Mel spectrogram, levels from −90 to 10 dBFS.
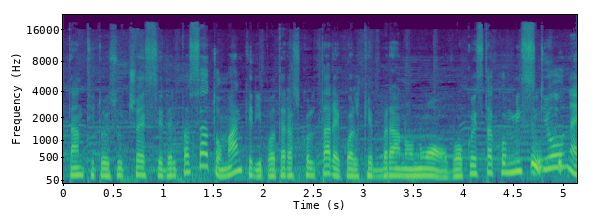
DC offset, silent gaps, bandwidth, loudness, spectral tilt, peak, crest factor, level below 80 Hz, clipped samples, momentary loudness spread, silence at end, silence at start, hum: under 0.1%; none; 19 kHz; -15 LUFS; -6.5 dB/octave; -2 dBFS; 12 dB; -40 dBFS; under 0.1%; 5 LU; 0 s; 0 s; none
